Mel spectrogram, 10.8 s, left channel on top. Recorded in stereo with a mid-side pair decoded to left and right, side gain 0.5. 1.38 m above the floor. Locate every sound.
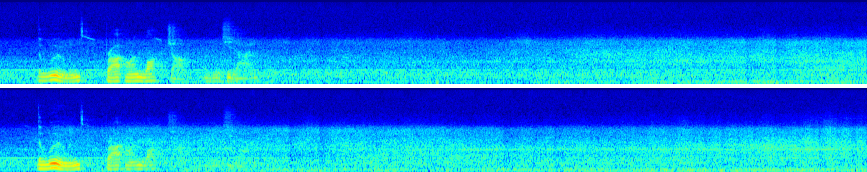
0.5 s a man speaking: 50° right, 0.8 m; by 3.3 s 65° left, 2.0 m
